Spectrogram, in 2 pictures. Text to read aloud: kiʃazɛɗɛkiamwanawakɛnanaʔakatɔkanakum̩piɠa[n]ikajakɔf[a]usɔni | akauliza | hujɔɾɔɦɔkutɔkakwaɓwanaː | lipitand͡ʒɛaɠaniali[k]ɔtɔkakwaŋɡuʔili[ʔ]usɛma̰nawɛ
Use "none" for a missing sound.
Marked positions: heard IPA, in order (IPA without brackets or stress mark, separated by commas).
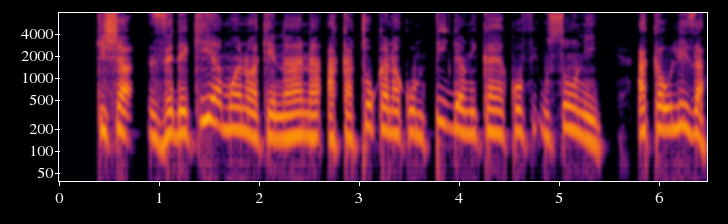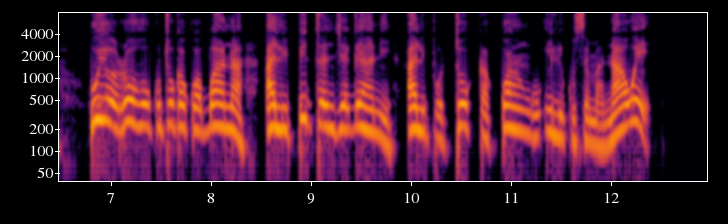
m, i, p, k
